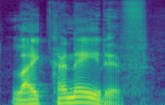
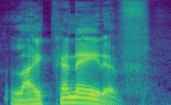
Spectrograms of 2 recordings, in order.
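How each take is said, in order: No difference in how they are said.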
